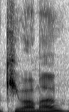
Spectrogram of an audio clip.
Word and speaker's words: Cuomo: ago yeah eight years ago I voted for cuomo who whose name I'm probably pronouncing it correctly because Hubble Hunter closer closer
